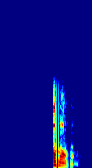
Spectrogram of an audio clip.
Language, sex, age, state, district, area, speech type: Santali, male, 30-45, Jharkhand, East Singhbhum, rural, conversation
